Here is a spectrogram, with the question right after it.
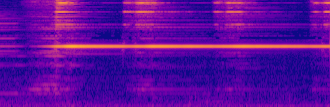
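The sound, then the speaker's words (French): A bow vibrates one spot of a metal Chladni plate while fingers rest on the plate. It rings out with a loud, steady, piercing tone, one sustained high pitch with shimmering, scratchy overtones that swell in waves as the bow strokes continue. “là où aboutit une ligne immobile, évidemment la plaque devra changer puisque je serai moi-même avec l'archet en train de faire vibrer cet endroit de la plaque.”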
